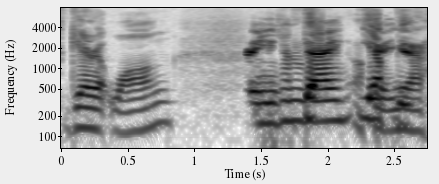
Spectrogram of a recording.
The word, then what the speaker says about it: Wang: It says Wang. I think it's pronounced Wong. It's Garrett Wong.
